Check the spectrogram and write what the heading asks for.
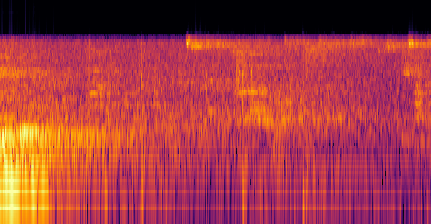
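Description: Basketball game in a gym: a man's loud chanting voice trails off in the first half second. Then comes the steady murmur of the crowd in the hall, with faint, scattered thuds of the ball bouncing on the court.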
